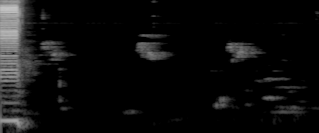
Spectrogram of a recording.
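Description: Computer mouse clicking faintly a few times, short ticks about a second in and again near the end, against near silence.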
